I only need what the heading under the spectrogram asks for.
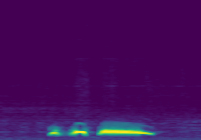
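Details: Spotted dove cooing to train newly caught birds: a short low hoot, a rising-falling second note, then a sustained vibrating coo of about half a second, in quiet surroundings.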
